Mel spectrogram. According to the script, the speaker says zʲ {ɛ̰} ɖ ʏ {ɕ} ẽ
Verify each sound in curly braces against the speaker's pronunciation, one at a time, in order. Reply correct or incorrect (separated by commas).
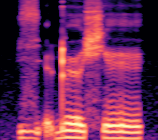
incorrect, correct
